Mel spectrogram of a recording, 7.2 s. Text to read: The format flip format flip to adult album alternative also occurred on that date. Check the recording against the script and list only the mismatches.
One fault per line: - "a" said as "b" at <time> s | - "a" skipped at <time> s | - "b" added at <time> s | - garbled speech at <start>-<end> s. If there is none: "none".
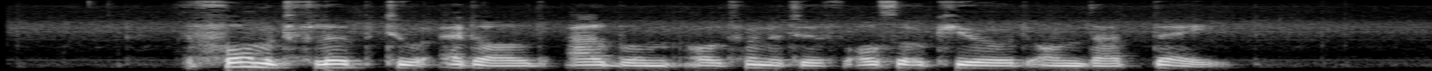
- "format flip" skipped at 1.9 s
